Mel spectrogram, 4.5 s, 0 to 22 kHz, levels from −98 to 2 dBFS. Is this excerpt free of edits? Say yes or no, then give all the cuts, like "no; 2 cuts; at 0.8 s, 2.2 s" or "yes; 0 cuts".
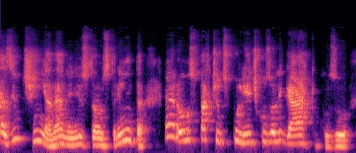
yes; 0 cuts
